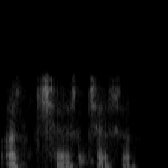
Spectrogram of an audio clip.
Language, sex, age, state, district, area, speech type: Urdu, male, 18-30, Uttar Pradesh, Saharanpur, urban, conversation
